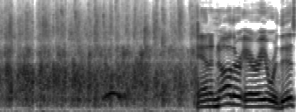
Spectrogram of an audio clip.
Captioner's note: applause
